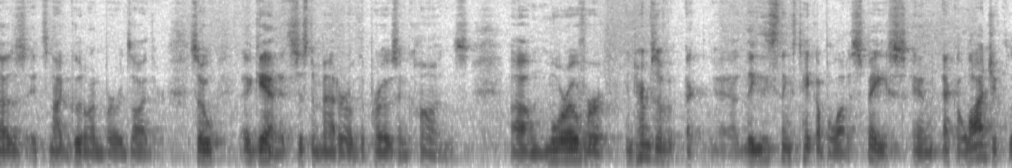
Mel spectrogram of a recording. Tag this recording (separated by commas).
Speech, inside a small room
